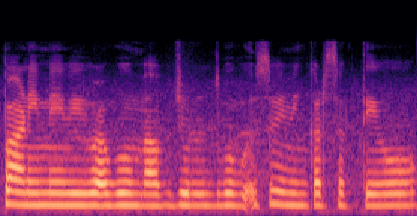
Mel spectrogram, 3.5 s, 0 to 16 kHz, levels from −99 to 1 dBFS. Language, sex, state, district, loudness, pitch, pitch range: Hindi, female, Haryana, Rohtak, -17 LUFS, 195 Hz, 190-200 Hz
